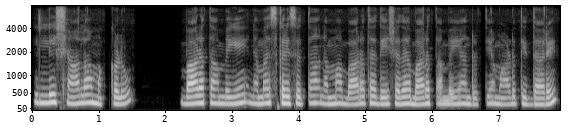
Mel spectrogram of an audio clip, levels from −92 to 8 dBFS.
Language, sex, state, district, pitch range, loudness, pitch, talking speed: Kannada, female, Karnataka, Bangalore, 190-210 Hz, -17 LUFS, 195 Hz, 85 wpm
